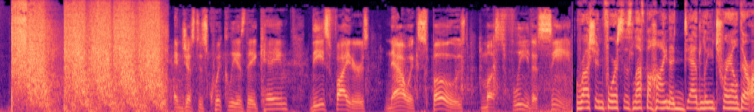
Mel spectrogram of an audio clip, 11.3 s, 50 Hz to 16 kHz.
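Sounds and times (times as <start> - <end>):
artillery firing on the front line in the war in Ukraine: 0.0 - 2.7
speech: 2.6 - 11.2.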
